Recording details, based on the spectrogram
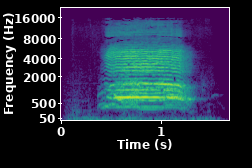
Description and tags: goat choir - minor third- two goats bleating simultaneously
Two young goat bleating simultaneously in a stable of a city-farm of The Hague. By chance (or not) they are almost singing a minor third interval.
Audio extracted from a larger recording of these two goats:
Recorded with a zoom h1n.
